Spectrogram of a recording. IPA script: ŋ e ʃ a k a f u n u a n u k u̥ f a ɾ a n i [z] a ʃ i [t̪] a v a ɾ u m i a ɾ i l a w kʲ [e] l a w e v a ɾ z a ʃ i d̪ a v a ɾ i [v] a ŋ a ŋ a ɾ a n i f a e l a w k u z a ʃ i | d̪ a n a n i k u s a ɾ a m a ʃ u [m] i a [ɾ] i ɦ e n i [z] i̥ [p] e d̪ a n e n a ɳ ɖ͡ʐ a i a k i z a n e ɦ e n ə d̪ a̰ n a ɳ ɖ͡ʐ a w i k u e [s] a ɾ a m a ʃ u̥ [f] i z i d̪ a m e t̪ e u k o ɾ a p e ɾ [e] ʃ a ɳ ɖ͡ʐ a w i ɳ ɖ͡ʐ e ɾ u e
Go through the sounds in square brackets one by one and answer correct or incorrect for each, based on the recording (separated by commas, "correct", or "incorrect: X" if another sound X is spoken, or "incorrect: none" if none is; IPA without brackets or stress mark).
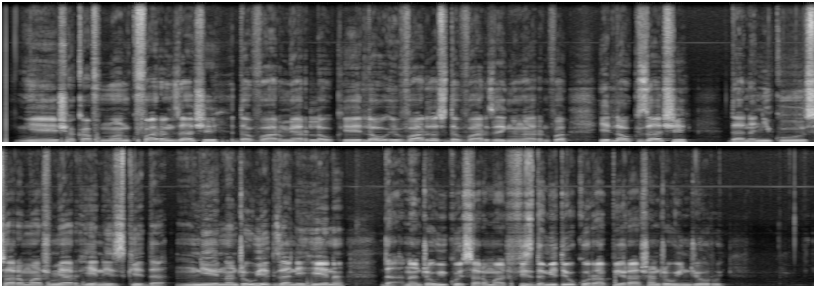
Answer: correct, incorrect: d̪, correct, incorrect: z, correct, correct, correct, incorrect: k, correct, correct, incorrect: a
